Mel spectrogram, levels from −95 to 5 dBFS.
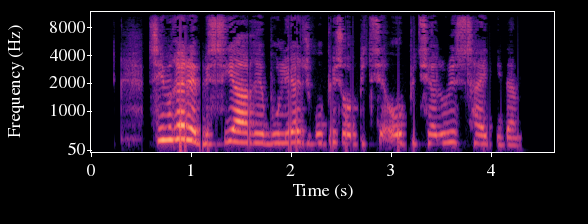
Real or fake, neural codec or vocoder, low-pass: real; none; 10.8 kHz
